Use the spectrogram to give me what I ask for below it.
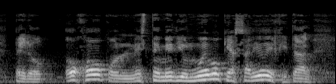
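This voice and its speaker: Over noticeable background noise, a man talks at a moderate pace. His voice is high for a man, with lively intonation. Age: 30s. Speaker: podcast host. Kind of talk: casual interview. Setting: guest's office.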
